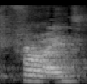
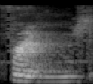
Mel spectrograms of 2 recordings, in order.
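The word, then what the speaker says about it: Frijns: so I now know the proper way to say Robin Freins is Freins, not Fringe, as in fringe.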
